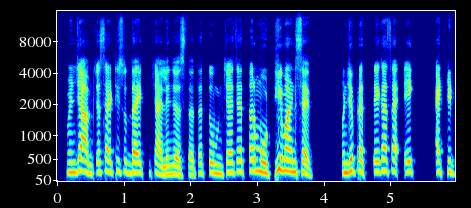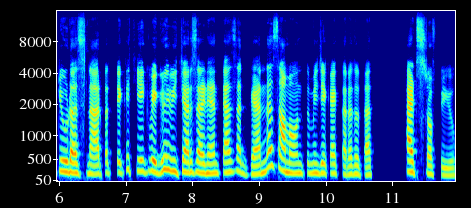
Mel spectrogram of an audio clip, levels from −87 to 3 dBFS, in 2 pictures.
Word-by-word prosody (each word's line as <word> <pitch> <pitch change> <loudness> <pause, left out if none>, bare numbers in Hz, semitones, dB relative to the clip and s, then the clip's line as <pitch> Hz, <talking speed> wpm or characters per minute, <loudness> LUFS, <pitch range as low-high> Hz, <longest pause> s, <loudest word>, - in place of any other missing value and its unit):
म्हणजे 215 +3 0
आमच्यासाठी 225 +1 +2
सुद्धा 215 0 0
एक 205 - 0
चॅलेंज 175 -3 -1
असतं. 160 -1 -4
तर - - -4
तुमच्या 205 0 -1
हेच्यात 230 +2 -3
तर 245 - +1
मोठी 225 +2 +2
माणसं 230 -4 +4
आहेत. 185 - +2 0.5
म्हणजे 210 +3 +3
प्रत्येकाचा 240 0 -1
एक 225 0 -1 0.3
ॲटिट्यूड 225 0 +1
असणार. 190 -3 +2
प्रत्येकाची 215 +4 -6
एक 235 -1 -2
वेगळी 235 +4 +4
विचारसरणी 220 -4 +2
आणि 200 +1 +1
त्या 215 +1 +2
सगळ्यांना 195 - 0
सामावून 215 - +2
तुम्ही 200 0 -4
जे 200 0 0
काही 195 +1 -2
करत 175 +1 -4
होतात 160 -2 -4 0.5
हॅट्स 225 -3 +5
ऑफ 180 - -2
टू 155 - -7
यू. 150 0 -7
215 Hz, 175 wpm, -25 LUFS, 195-230 Hz, 0.5 s, हॅट्स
